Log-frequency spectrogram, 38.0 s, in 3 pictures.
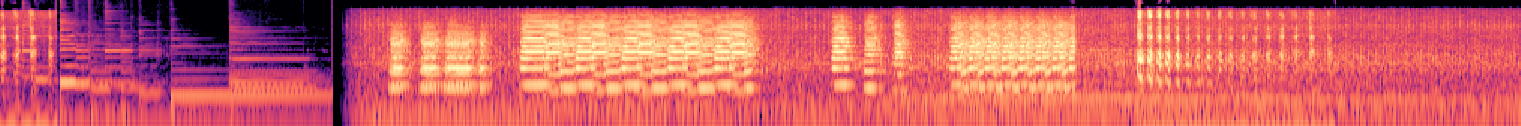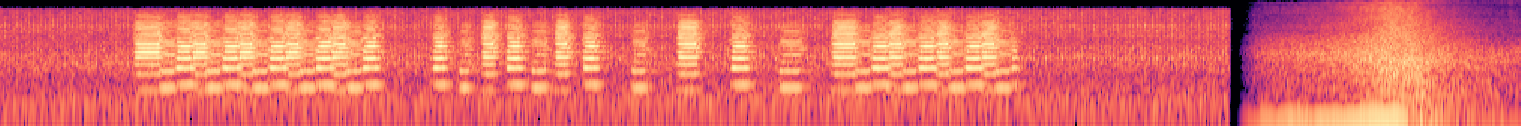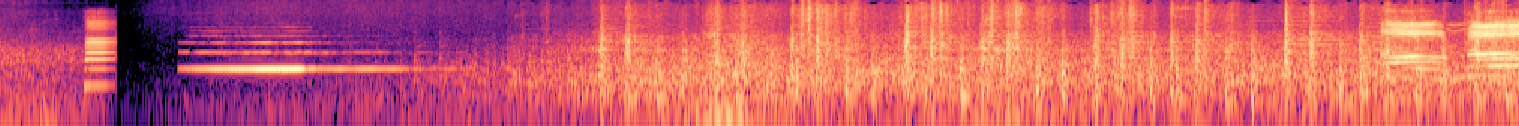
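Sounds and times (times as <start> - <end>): electronic horn beeps: 3.2 - 9.0, 13.8 - 21.3, 26.0 - 29.2
falling tone: 26.8 - 29.3.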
